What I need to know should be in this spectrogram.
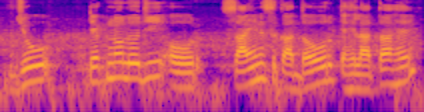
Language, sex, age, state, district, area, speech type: Urdu, male, 30-45, Bihar, Purnia, rural, spontaneous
